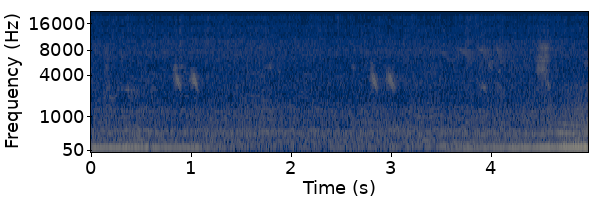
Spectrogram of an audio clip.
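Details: Honey bees under a bee hive: a steady low hum whose pitch slides down and back up as a bee moves, with faint short chirps in the background.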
